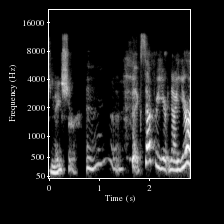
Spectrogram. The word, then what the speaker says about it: Nasir: hope i'm saying vanguard properly um but yes nacer is the correct pronunciation it's funny i think yarn says pronunciation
